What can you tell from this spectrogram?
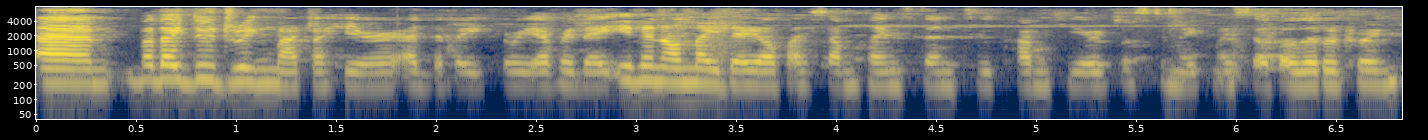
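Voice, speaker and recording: A woman speaks very fast at medium pitch in a somewhat breathy, monotone, flat voice. Her loudness swings widely. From Poland. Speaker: bakery owner and head baker. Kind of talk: interview. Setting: bakery kitchen.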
